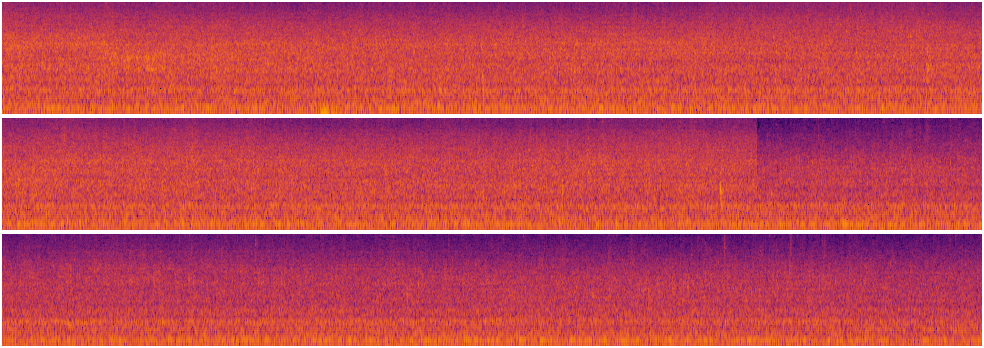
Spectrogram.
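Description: Chicken pieces frying in a cast-iron skillet, sizzling steadily in their rendered fat as the marinade cooks down to the oil, over a steady low hum. A little past halfway the bright top of the sizzle drops off suddenly, leaving a duller hiss.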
